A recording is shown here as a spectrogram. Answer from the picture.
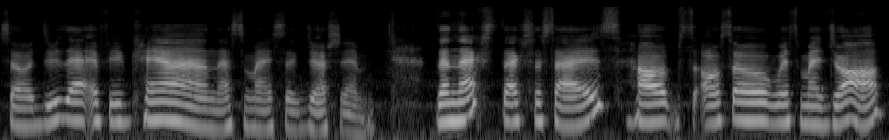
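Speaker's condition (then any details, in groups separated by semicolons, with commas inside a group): Bulbar ALS, bulbar onset; daily tongue, lip and face exercises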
